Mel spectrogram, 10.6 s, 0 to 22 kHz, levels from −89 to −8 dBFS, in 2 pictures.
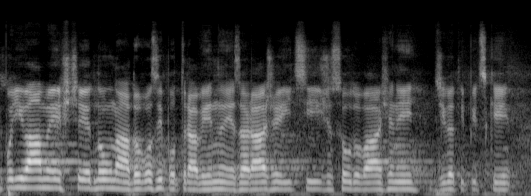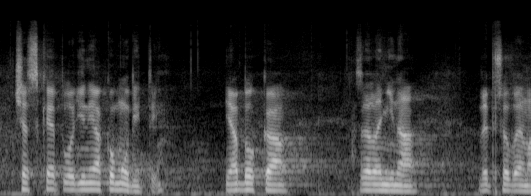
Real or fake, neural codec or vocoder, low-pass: fake; codec, 44.1 kHz, 7.8 kbps, DAC; 14.4 kHz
